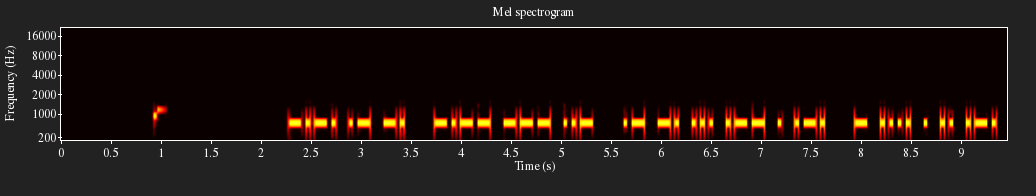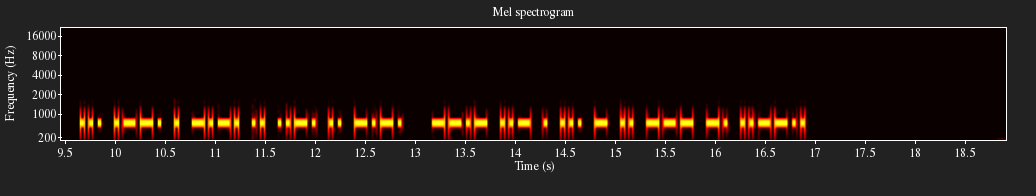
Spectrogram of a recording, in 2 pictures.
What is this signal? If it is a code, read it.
Morse code, heard as a keyed tone, about 28 wpm, 700 Hz. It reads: CAN YOU ANSWER THEIR SPECIFIC QUESTION?
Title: Sentences from Top 1000 Words - Review Part 3 - 28wpm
